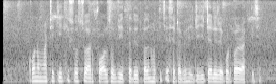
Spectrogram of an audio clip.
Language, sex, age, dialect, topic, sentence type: Bengali, male, 25-30, Western, agriculture, statement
